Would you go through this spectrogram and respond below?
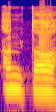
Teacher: تا کے زبر کو اتنا کھینچا گیا ہے کہ آگے الف مدہ پیدا ہو گیا ہے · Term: الف اشباع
